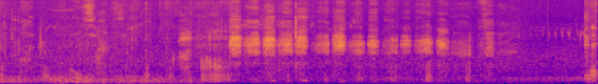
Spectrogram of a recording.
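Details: A dog, likely a flat-nosed breed with narrow nostrils and possible secondary airway changes, pants rapidly with a harsh, noisy rasp on each breath, about three breaths a second, faint talk nearby: stertor from a narrowed upper airway.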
